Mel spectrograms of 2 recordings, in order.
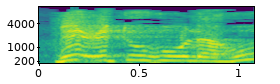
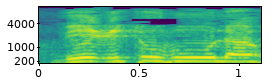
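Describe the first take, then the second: First: بعته له said high, with بعته stressed; teacher hammering the point home; emphatic repeat. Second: Slow, deliberate بعته له with each word drawn out; dictating the formula slowly; slow quoted formula. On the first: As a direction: stress بعته as the key word. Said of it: "أنا مالك". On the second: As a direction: spell out بعته له slowly for the students. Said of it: "أقول". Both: Shown as a demonstration.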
